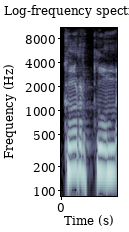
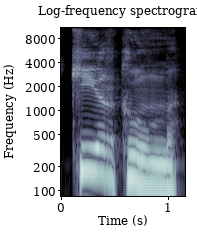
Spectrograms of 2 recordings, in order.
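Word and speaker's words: circum: from our latinus uh you are pronouncing kurkum as kurkum that's funny i read that uh i need to pronounce it as kirkum kirkum and i guess that makes sense c i r c u m uh c u m uh c i r okay kirkum okay perfect great good feedback thank you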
